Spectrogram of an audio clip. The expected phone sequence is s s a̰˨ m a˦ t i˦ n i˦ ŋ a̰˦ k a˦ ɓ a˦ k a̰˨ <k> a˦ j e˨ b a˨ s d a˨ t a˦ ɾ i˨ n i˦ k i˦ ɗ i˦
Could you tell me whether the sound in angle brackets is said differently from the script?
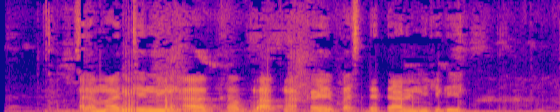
no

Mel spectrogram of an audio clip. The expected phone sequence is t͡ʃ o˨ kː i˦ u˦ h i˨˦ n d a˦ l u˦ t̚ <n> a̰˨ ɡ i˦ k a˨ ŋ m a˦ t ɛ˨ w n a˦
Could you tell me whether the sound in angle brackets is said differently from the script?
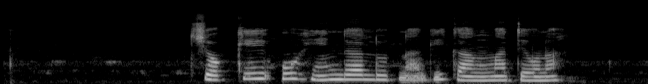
no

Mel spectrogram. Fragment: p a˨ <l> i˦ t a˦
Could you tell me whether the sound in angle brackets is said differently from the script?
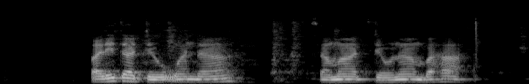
no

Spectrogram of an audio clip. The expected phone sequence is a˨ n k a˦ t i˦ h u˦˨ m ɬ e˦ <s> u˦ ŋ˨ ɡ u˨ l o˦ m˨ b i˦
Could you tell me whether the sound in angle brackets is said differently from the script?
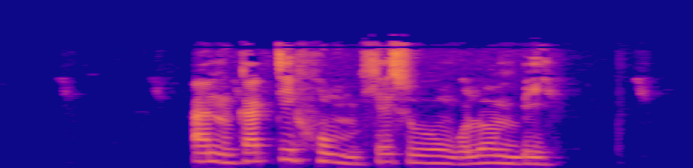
no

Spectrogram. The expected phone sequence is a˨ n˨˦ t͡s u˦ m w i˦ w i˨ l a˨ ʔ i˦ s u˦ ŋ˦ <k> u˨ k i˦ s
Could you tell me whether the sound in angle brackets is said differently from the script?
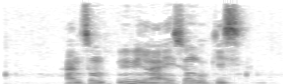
yes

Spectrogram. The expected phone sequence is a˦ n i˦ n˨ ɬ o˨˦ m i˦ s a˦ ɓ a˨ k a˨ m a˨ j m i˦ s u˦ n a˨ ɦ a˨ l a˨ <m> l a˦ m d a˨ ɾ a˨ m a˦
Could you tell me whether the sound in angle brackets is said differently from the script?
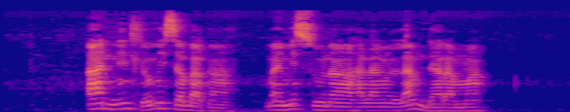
yes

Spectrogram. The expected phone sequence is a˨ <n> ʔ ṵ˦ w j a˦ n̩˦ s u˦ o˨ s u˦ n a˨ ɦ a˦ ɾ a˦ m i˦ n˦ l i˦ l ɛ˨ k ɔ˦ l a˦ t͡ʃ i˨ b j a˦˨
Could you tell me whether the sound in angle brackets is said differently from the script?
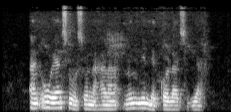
no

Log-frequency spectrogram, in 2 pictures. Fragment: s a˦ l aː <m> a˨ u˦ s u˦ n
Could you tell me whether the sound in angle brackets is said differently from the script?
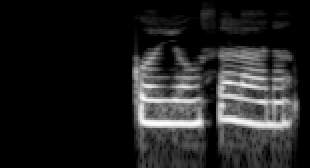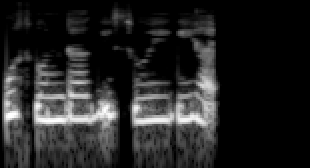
yes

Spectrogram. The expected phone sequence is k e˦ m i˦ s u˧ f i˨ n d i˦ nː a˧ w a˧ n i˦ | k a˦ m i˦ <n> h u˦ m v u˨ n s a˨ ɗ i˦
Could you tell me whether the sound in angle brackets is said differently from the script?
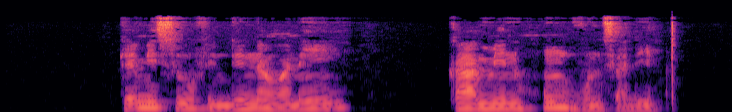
no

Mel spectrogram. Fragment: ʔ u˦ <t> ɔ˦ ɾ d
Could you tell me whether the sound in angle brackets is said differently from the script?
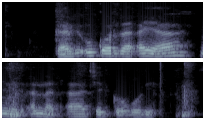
yes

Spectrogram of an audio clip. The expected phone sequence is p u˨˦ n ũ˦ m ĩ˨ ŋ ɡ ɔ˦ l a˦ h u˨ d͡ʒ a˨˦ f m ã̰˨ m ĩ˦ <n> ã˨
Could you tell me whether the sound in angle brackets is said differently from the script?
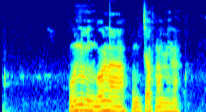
no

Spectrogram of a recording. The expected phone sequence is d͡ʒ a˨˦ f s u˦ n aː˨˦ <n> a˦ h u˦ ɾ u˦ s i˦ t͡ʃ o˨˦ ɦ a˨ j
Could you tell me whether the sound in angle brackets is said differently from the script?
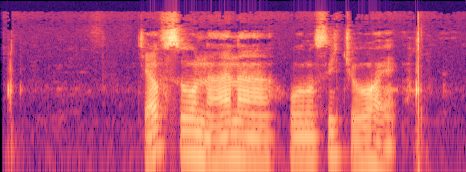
no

